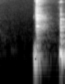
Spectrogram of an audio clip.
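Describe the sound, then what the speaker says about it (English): A dog gives two short, fairly loud barks or huffs close by indoors, about a third of a second apart, with no talking over them. "That's my dog."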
